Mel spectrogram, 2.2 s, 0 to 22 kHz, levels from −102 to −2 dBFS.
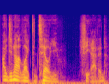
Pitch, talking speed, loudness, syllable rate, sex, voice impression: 100 Hz, 245 wpm, -18 LUFS, 5.4 syllables/s, male, masculine, middle-aged, tensed, powerful, hard, muffled, cool, calm, mature, wild, lively, slightly kind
